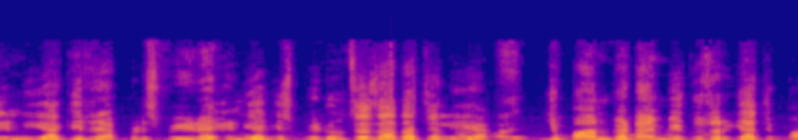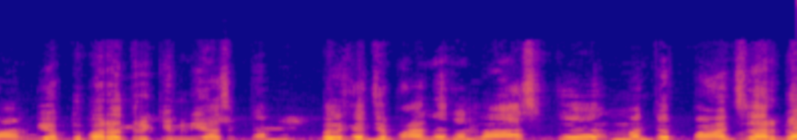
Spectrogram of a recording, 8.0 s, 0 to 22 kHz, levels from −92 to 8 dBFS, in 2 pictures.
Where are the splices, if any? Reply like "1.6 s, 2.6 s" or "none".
none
